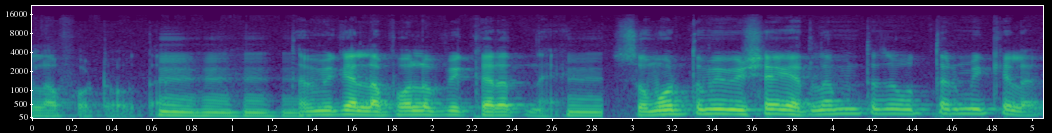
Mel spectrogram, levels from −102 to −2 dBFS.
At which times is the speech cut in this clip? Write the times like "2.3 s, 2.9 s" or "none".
none

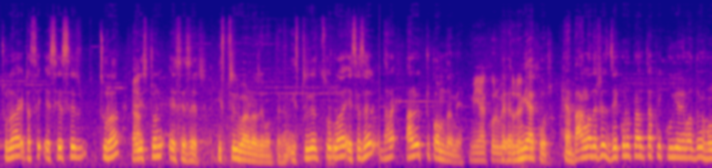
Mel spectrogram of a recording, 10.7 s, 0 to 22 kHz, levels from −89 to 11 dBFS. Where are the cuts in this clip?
1.9 s, 3.1 s, 5.6 s, 8.3 s

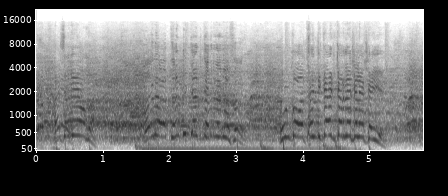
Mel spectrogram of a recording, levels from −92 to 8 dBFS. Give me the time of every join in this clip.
none

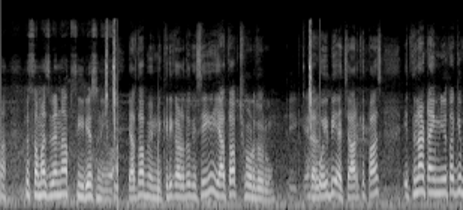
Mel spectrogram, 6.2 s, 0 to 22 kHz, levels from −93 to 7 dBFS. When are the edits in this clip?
1.5 s, 4.2 s

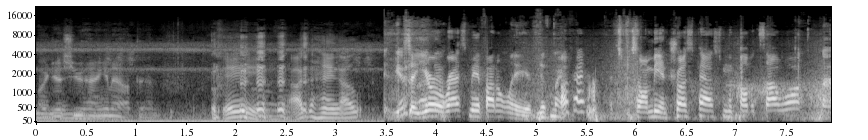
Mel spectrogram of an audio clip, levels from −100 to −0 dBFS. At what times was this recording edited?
3.4 s

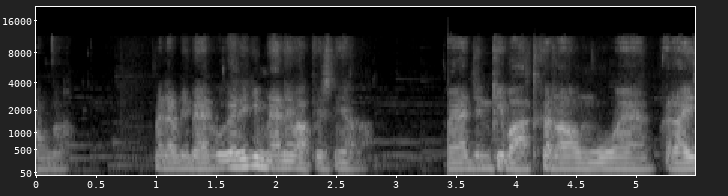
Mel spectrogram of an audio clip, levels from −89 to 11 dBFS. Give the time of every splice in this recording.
3.4 s

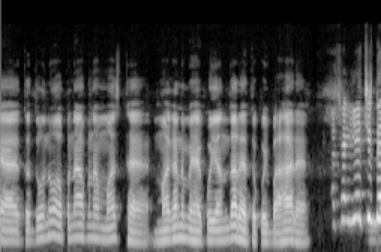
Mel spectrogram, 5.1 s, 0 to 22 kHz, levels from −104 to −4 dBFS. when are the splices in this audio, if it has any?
none

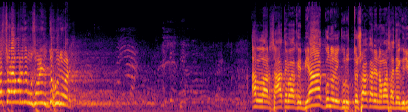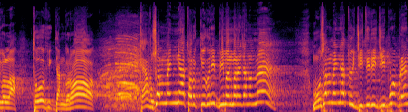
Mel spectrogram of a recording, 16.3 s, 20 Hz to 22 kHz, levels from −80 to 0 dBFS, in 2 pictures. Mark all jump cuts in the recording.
11.2 s

